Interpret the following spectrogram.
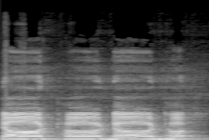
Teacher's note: जीभ देखिए कहाँ पे टच कर रहा है, आपके ऊपरी दांत का थोड़ा सा ऊपर का हिस्सा में टच कर रहा है, तो उसको हम लोग मूर्धा कहते हैं। ठीक है, ये ट वर्ग में आता है।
